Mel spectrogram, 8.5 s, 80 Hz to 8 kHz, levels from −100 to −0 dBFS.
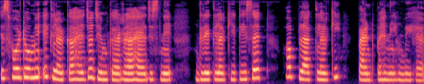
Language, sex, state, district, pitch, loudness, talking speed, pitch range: Hindi, female, Jharkhand, Ranchi, 245 Hz, -16 LUFS, 175 wpm, 230-295 Hz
